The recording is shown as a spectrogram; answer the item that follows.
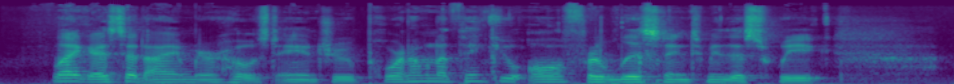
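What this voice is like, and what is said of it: Hoarse, sick-sounding voice. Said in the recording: “My voice is a little hoarse, and I'm a little sick.”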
